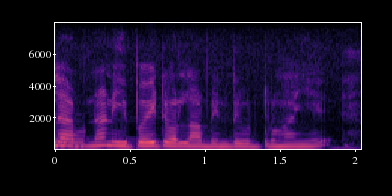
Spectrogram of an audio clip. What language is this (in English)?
Tamil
